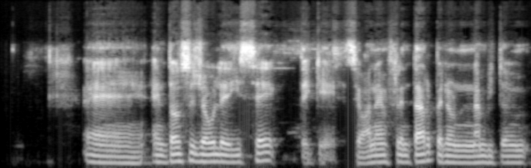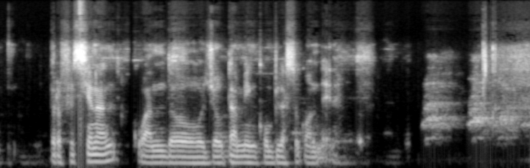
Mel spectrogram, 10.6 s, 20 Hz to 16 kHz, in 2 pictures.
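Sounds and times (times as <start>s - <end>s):
speech: 0.2s - 9.1s
dog barking excitedly at someone arriving: 9.5s - 10.6s.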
